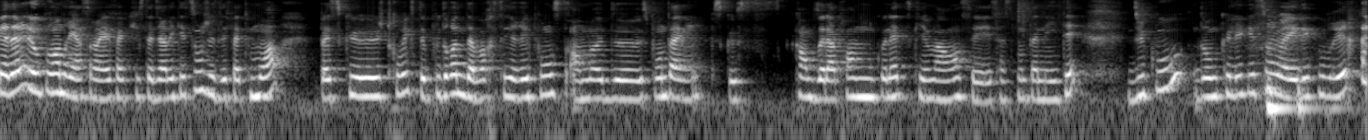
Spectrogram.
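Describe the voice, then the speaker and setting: Fairly high in pitch, a woman speaks in an ordinary speaking voice at a fairly quick pace with fairly even intonation. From Marseille, southern France. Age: 20s. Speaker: YouTuber. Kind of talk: casual chat.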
